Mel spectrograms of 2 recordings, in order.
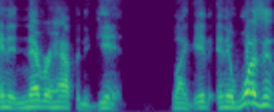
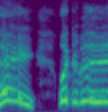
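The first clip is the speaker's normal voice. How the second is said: high-pitched mock yell at the players; hammed-up coach scream, pitched way up; imitating the coach screaming at the players; 12 semitones higher than usual. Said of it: "screamed and yelled".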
